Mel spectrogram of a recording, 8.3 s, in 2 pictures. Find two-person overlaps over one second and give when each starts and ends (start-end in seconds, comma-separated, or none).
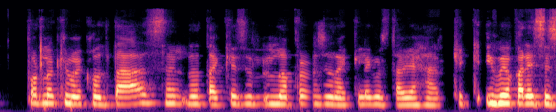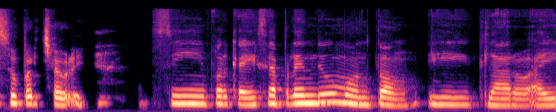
none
